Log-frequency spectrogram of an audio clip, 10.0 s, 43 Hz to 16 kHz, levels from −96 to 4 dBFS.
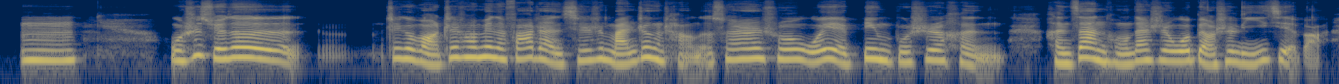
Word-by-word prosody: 嗯， 235 0 -1 0.7
我 230 - -1
是 330 +8 0
觉 260 -5 +2
得 265 -5 +4 0.6
这 270 -2 -3
个 260 -1 +3
往 190 -6 +3
这 285 +10 0
方 290 0 +3
面 295 0 +4
的 265 - +2
发 260 +1 0
展 230 -8 -1
其 225 +6 -6
实 235 - -3
是 260 - -1
蛮 195 -4 +1
正 275 -1 +1
常 - - -9
的， 190 - -8
虽 245 +4 -5
然 260 +1 +1
说 250 -1 0
我 210 0 +1
也 245 -6 +3
并 240 +6 0
不 205 -1 -4
是 235 +2 -2
很 290 +5 -7 0.3
很 190 -2 -2
赞 270 +1 +3
同， 185 -3 -4
但 225 +2 0
是 235 -1 -3
我 220 0 +3
表 210 -7 0
示 215 +4 -3
理 195 +3 -4
解 240 - -4
吧。 - - -9
235 Hz, 245 characters per minute, -22 LUFS, 210-265 Hz, 0.7 s, 得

